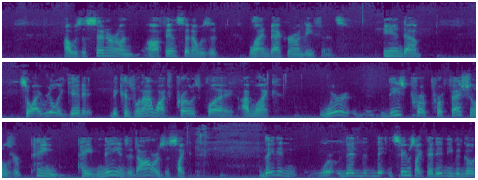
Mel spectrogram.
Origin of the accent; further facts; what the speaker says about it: Tornado Alley, United States; I'm from Tornado Alley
